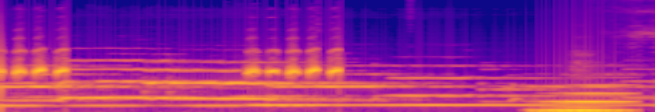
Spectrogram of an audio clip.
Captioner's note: phone rings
